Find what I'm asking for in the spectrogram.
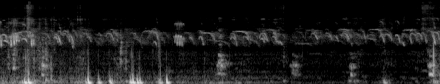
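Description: Aseel chicken chicks cluck and cheep repeatedly at close range, with sharp irregular calls and higher peeps scattered across a farm setting, no voices.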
